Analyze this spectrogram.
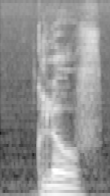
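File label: "glov", Nigerian Pidgin, male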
